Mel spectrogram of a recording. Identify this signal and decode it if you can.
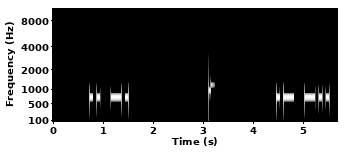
Morse code, heard as a keyed tone, about 17 wpm, 700 Hz. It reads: IN AD
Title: Two Letter Words - 17wpm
